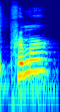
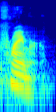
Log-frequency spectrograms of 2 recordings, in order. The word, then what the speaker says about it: primer: word and it is a word that has two pronunciations, but the two pronunciations carry two different meanings. So, the word the word is primmer and primer.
